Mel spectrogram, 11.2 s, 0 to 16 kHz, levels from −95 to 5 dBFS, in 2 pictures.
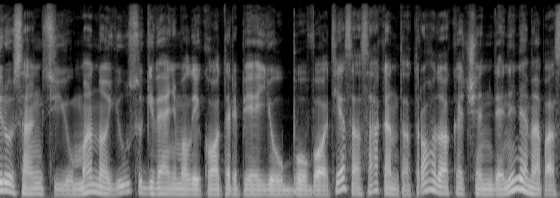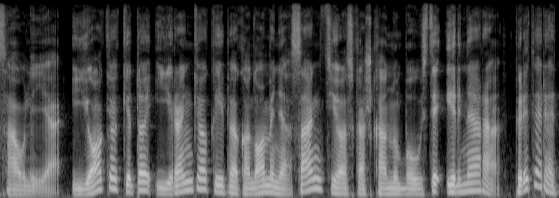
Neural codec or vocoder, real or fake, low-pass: none; real; 14.4 kHz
